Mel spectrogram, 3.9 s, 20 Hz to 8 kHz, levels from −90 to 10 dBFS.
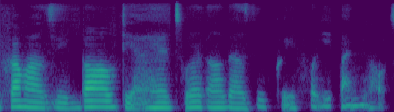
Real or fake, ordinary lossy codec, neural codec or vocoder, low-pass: fake; none; codec, 16 kHz, 0.5 kbps, FunCodec, trained on Chinese and English, 25 frames a second; 7.2 kHz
